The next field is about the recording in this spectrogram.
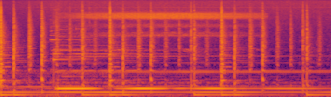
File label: Dumbek Tone, Drums; Sonic Foundry (Sony Creative Software); Friendly Fire; Marc Steve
